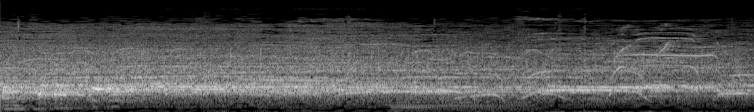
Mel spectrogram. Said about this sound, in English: Come on, you gotta keep screaming. Come on, come on. Come on, help us out, help us out, help us out.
